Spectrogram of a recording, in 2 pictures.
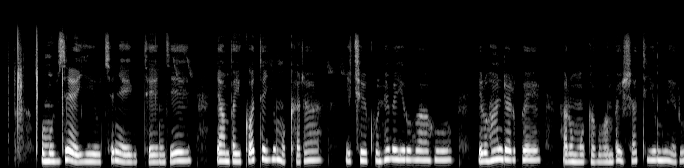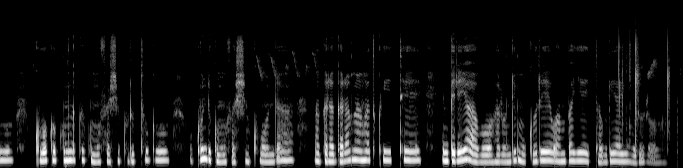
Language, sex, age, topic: Kinyarwanda, male, 18-24, health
